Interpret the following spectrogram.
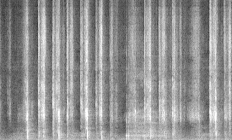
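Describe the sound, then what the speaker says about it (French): Deck of cards for the German Railroads board game being shuffled by hand, a series of quick, close riffling and snapping bursts in an irregular rhythm, quiet and without talk. "On remélange son paquet."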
